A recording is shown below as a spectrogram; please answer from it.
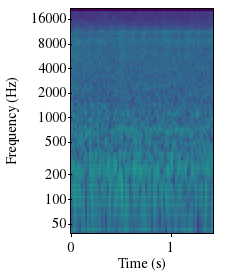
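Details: Amana 1200 W room air conditioner (10.5 A) running after replacing an open tactile switch button: a steady air rush and smooth fan hum, no rattles or cycling, blowing really cold.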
